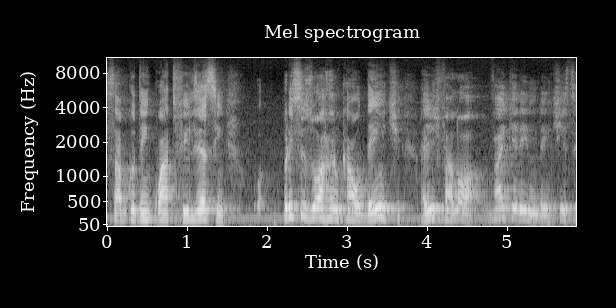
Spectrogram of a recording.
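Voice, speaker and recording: This man's high voice moves at a fairly quick pace with ordinary pitch variation. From Brazil, came to Rondônia from elsewhere. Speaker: podcast host. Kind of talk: casual interview chat. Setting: studio.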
